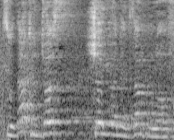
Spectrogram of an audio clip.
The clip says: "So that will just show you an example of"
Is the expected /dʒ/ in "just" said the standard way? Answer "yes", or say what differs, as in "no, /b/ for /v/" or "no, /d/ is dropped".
yes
